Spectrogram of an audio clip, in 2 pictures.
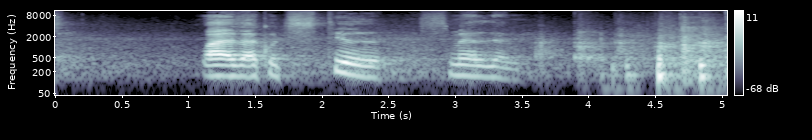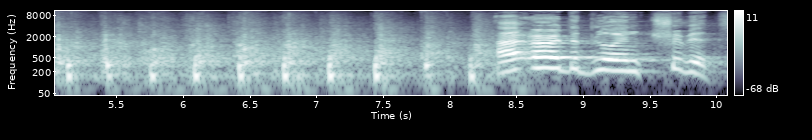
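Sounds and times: desks thumped in rhythm: 3.9s - 8.8s.

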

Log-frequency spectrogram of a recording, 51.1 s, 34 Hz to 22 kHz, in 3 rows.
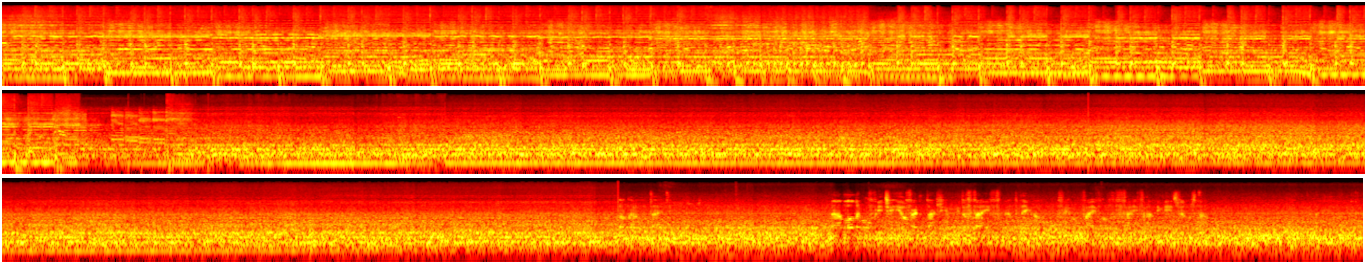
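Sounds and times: background music: 0.0s - 19.6s
jet engine cabin drone: 0.0s - 51.0s.

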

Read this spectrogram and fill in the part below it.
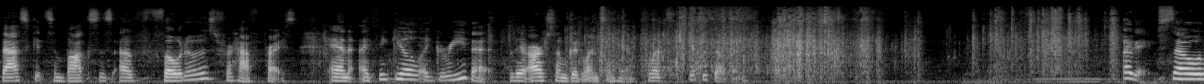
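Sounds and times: paper photographs being shuffled: 5.0s - 11.4s
soft paper rustling: 5.5s - 11.3s.

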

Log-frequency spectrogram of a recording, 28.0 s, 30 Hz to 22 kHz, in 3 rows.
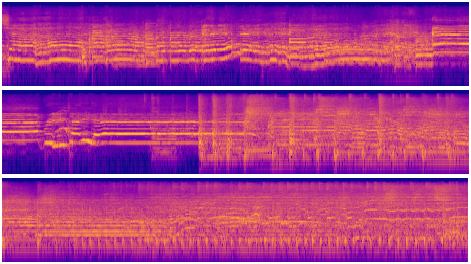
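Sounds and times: rock band playing: 0.0s - 7.3s, 12.3s - 28.0s.

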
